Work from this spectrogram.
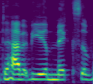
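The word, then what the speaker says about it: Mx: I think it's pronounced mixed or mixed, but like I only ever like read it I think I've only like I don't know.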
